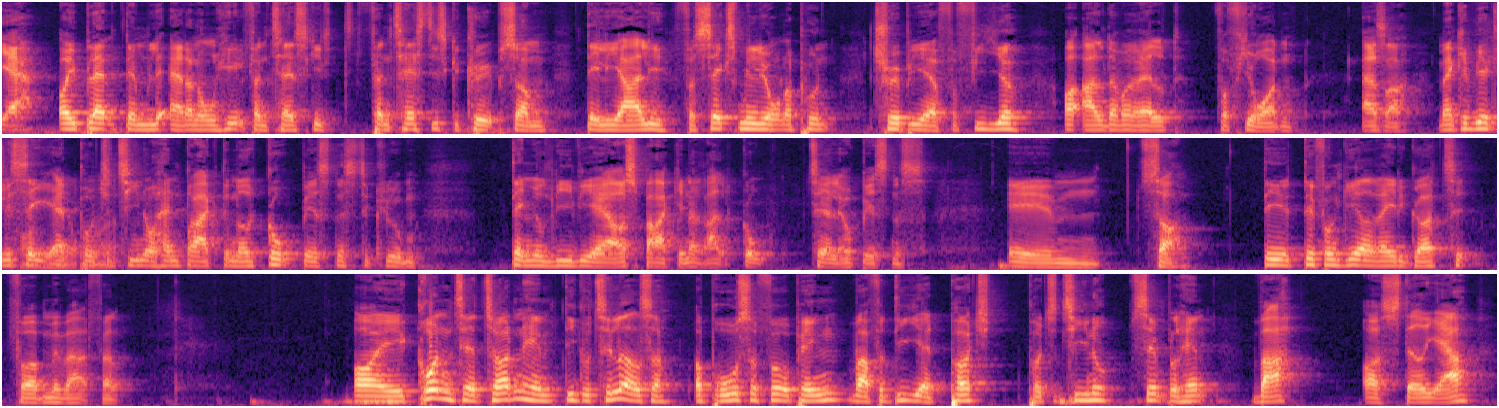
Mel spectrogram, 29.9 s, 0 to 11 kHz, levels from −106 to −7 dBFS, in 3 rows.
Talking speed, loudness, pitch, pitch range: 170 wpm, -22 LUFS, 135 Hz, 115-140 Hz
